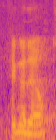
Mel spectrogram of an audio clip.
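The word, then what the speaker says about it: Hengetort: C'est la Engenhort, prononciation allemande. Engenhort.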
